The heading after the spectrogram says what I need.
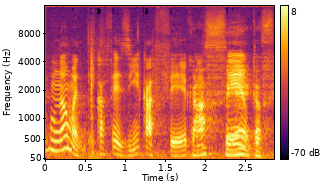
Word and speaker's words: cafezinho: da Verdade é um cafezinho café café mas daí tem um inho no final oxítona por causa do Zinho daí já é outra é outra sílaba tônica não eu acho que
